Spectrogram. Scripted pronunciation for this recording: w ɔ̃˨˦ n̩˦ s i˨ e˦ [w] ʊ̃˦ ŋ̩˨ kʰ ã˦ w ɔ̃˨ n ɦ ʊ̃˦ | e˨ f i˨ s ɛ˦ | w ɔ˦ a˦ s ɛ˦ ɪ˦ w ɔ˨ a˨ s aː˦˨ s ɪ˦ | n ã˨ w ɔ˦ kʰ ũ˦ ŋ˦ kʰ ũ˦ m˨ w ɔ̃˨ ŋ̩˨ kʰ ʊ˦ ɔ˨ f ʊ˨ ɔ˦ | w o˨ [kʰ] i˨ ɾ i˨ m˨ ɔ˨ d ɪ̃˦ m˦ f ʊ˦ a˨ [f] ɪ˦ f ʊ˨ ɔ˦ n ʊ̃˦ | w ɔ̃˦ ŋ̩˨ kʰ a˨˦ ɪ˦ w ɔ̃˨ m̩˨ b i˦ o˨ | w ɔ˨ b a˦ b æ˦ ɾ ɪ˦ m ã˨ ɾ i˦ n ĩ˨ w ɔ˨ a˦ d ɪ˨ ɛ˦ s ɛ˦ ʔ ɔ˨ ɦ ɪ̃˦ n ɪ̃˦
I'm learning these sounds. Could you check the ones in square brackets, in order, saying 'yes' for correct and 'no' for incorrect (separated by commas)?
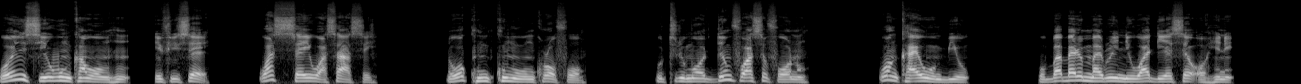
yes, no, no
